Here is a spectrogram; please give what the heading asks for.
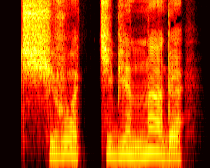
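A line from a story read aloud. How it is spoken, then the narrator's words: Forced out, offended. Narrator (Russian): выдавила Алина и добавила обиженно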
